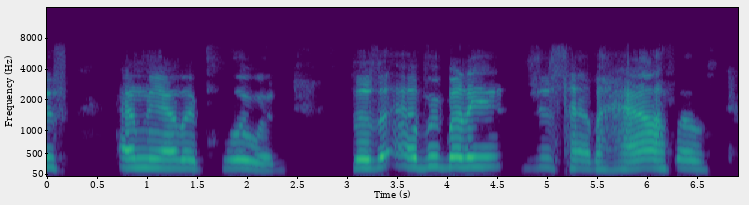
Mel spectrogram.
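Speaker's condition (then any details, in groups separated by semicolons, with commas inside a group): Cerebral palsy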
